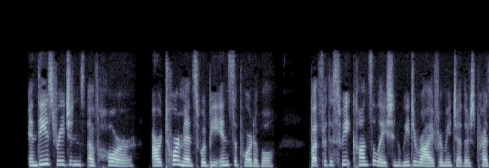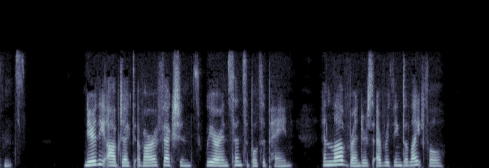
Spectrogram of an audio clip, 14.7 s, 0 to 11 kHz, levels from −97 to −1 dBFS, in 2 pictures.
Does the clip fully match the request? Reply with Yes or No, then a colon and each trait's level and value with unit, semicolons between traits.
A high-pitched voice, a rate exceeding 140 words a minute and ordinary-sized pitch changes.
Yes: high, 205 Hz; average, 150 wpm; average, 3.4 semitones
